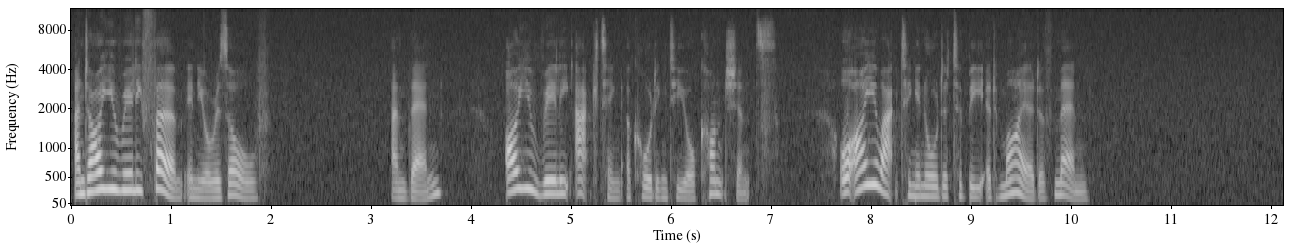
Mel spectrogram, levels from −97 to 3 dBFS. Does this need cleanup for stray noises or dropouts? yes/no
no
